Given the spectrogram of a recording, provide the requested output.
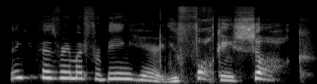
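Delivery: very high put-on voice, slowing on the insult; mock sweet sign-off. Streamer jokingly insulting viewers for viewership, high mock voice. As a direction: thank them in a high voice, then drag out the insult.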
